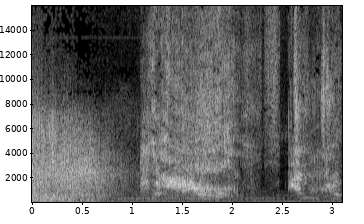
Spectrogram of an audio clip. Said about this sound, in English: The gunshot's probably a context clue only if you've seen this movie.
